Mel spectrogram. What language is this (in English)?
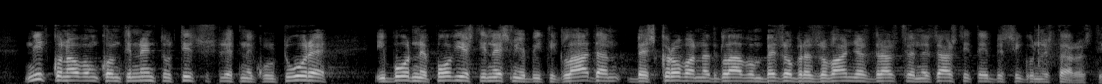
Croatian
